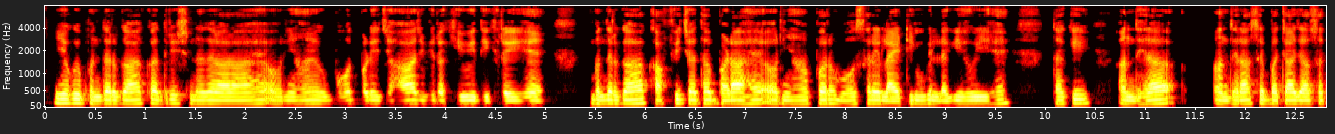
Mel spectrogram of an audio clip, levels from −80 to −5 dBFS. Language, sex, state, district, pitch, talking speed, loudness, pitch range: Hindi, male, Bihar, Supaul, 115 Hz, 200 wpm, -17 LUFS, 110-120 Hz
